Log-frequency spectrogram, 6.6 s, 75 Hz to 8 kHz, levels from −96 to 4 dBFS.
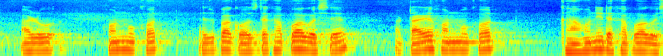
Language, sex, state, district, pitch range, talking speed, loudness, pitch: Assamese, male, Assam, Kamrup Metropolitan, 115-125 Hz, 125 wpm, -18 LUFS, 120 Hz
